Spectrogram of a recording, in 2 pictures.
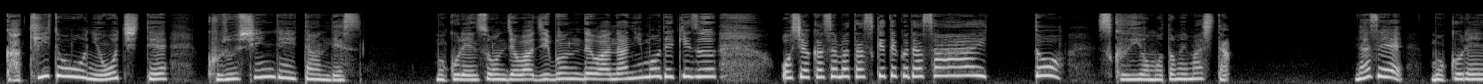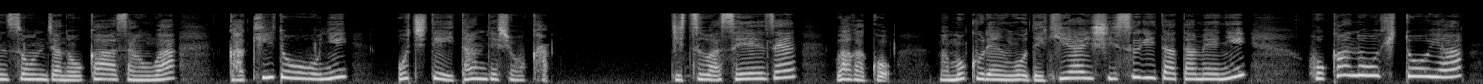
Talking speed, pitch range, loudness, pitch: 200 characters per minute, 230-340 Hz, -15 LUFS, 260 Hz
